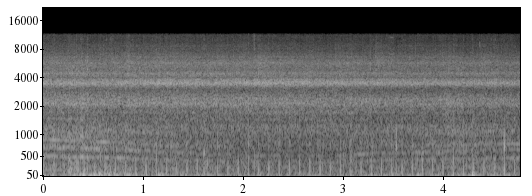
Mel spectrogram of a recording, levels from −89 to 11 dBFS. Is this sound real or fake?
real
